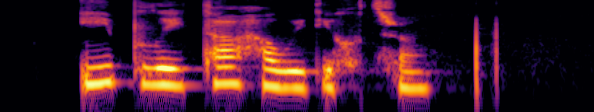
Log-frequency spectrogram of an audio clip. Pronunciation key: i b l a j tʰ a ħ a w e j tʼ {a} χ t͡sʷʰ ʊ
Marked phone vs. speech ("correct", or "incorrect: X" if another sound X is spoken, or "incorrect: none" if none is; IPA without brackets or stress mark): incorrect: i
